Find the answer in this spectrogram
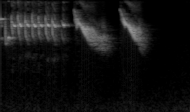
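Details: A European goldfinch sings a fast, slightly buzzy trill, then two drawn-out slurred notes sweeping downward, in a quiet setting.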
